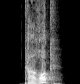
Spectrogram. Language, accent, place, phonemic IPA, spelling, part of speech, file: German, Germany, Berlin, /taˈʁɔk/, Tarock, noun, De-Tarock.ogg
- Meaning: 1. tarot cards 2. A game played with tarot cards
